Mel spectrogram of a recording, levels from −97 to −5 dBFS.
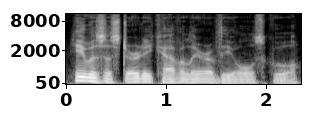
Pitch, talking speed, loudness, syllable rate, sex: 90 Hz, 230 wpm, -18 LUFS, 5.3 syllables/s, male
